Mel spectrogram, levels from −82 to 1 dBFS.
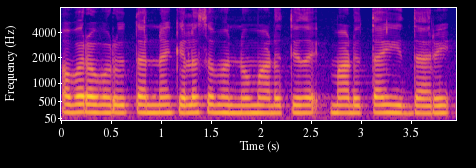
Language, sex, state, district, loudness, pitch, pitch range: Kannada, female, Karnataka, Bidar, -14 LUFS, 205 Hz, 200-210 Hz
